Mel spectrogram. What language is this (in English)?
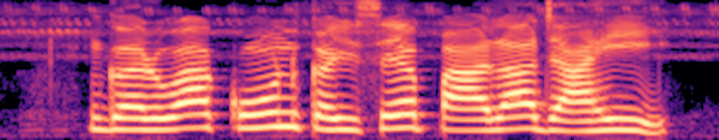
Chhattisgarhi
